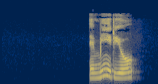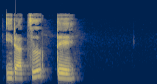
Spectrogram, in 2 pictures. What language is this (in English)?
Ashéninka Perené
